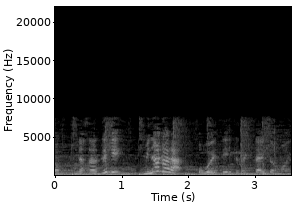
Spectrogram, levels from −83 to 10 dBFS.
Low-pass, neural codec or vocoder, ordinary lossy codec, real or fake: none; codec, 16 kHz, 16 kbps, FreqCodec, larger model; none; fake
